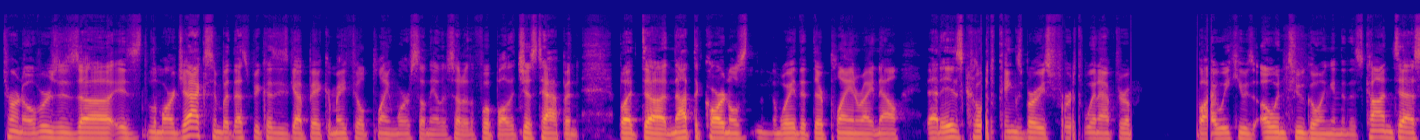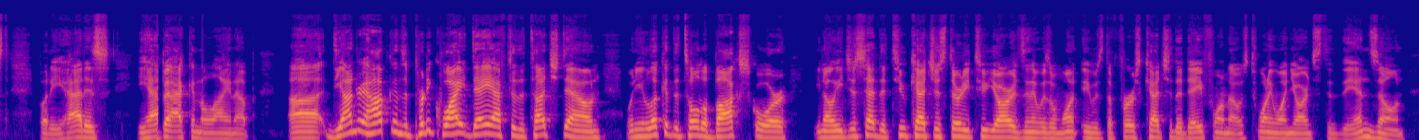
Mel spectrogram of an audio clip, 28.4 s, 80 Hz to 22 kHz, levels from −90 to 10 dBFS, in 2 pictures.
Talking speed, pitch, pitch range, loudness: 245 wpm, 125 Hz, 115-145 Hz, -23 LUFS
